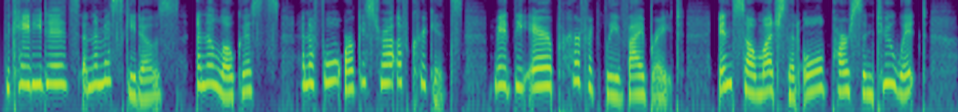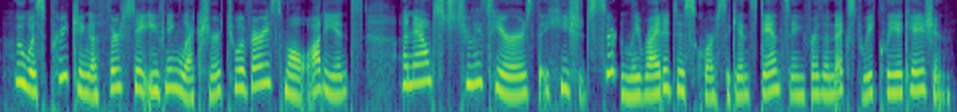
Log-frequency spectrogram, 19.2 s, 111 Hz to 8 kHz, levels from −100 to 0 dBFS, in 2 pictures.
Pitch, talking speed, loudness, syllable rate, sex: 265 Hz, 175 wpm, -19 LUFS, 5.4 syllables/s, female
